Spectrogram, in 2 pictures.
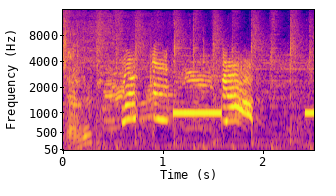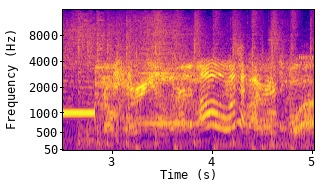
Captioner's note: chatter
